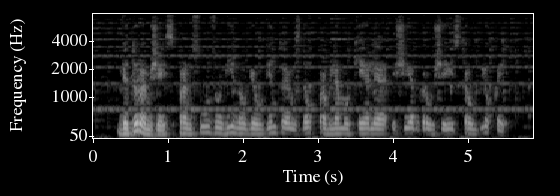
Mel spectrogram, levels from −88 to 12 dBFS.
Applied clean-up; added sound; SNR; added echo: classical method log-MMSE.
